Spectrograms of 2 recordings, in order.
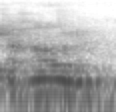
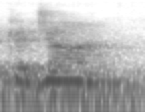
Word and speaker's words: Cajon: go to places and they say Cajon correctly instead of kajon you've made a word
